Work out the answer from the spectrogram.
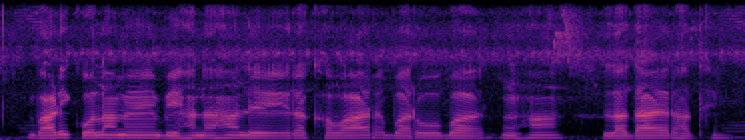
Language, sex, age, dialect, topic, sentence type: Chhattisgarhi, male, 31-35, Northern/Bhandar, agriculture, statement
